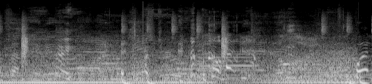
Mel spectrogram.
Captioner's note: laughter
